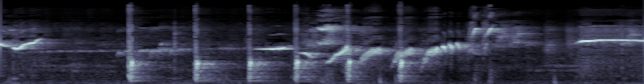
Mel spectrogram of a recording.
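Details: Oriental magpie-robin during a first-stage training session: a varied run of clear whistles, rising and falling slurred notes and short upward sweeps, broken by sharp percussive clicks and knocks, ending in a sustained high whistle.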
